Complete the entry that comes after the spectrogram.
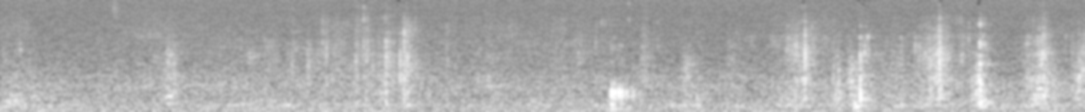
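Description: Faint chewing of a mouthful of sandwich on seeded bread: soft, wet mouth clicks, scattered at first and coming more often near the end.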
